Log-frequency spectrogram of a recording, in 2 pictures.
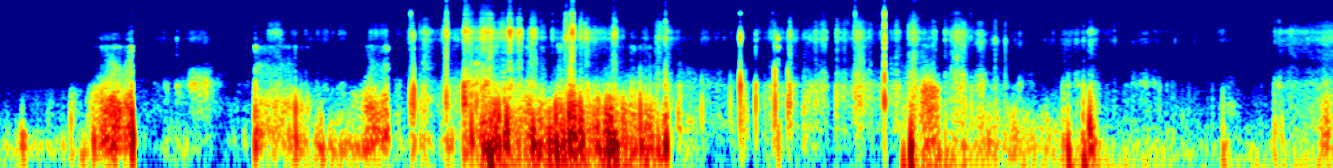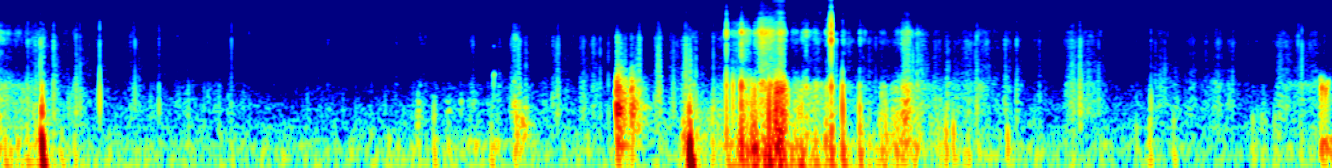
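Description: Irregular low gurgles and rumbles separated by quiet pauses: normal bowel sounds from gut movement.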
